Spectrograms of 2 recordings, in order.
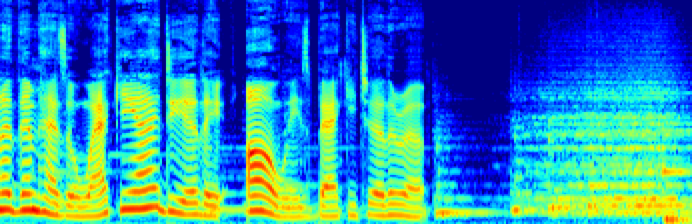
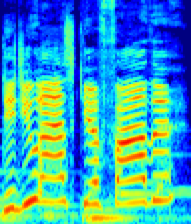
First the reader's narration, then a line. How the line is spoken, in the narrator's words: She shouted back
